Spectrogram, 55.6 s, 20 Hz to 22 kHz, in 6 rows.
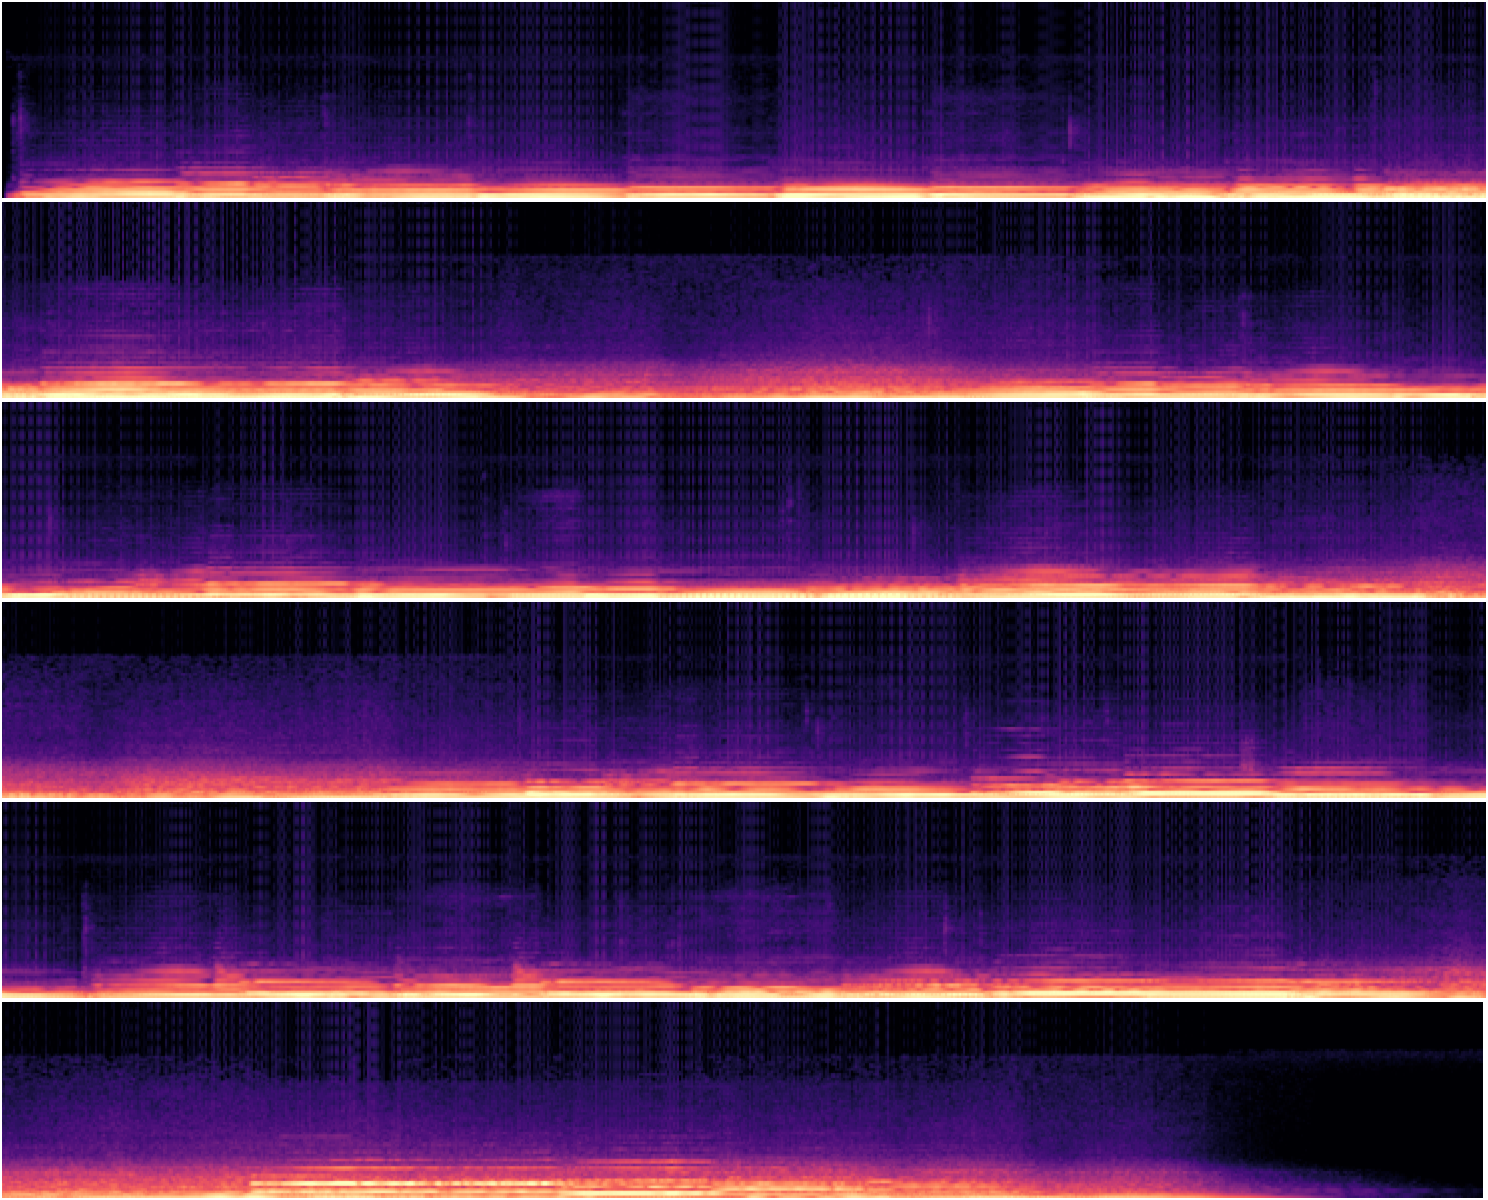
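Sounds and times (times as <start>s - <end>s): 
wind instruments playing legato: 0.0s - 54.5s.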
